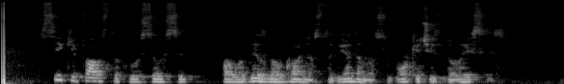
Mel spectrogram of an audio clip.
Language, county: Lithuanian, Vilnius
